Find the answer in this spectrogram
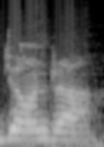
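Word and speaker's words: genre: anyway what जेंडर movies do you like it's जनरा जी ई एन आर ई इज नॉट जनर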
